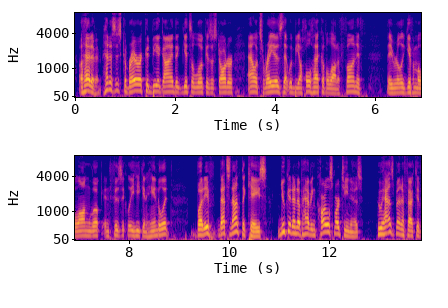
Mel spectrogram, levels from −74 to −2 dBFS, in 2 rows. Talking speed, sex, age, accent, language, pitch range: 260 wpm, male, 30-49, American, English, 130-155 Hz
